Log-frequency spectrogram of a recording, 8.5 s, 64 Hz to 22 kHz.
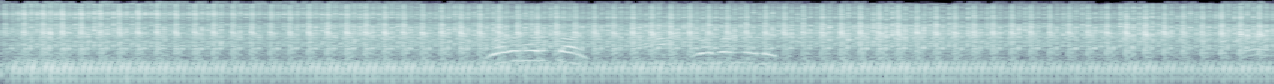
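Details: Kubota L1-255 diesel: steady idle with a sharp, regular knock two or three times a second, with white smoke; failing cylinder head, repair: replacing the head.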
